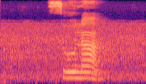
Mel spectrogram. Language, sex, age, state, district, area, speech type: Odia, female, 18-30, Odisha, Nayagarh, rural, read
